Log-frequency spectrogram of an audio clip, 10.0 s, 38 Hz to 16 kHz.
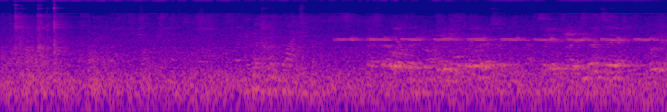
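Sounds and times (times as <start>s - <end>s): metro platform hum: 0.0s - 10.0s.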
